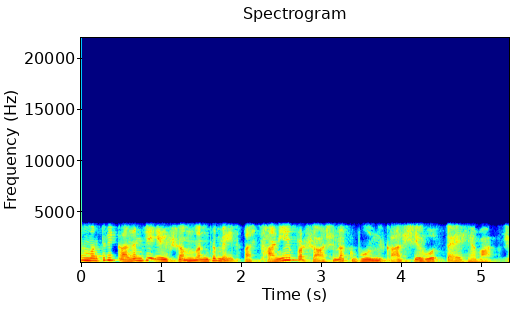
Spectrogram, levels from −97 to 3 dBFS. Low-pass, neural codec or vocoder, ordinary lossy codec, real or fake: 3.6 kHz; codec, 16 kHz in and 24 kHz out, 1.1 kbps, FireRedTTS-2 codec; Opus, 32 kbps; fake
